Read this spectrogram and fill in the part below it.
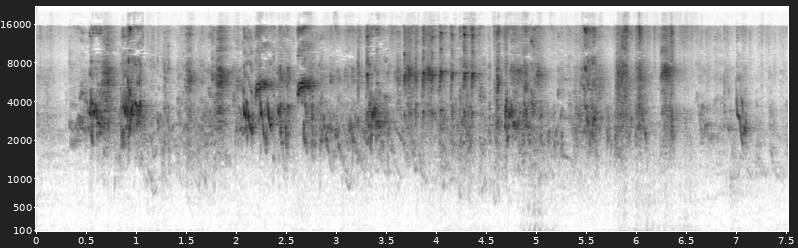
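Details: Budgies chirping: a busy chatter of scratchy warbles and squeaky chirps, overlapping and continuous, with a brief low thump midway.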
